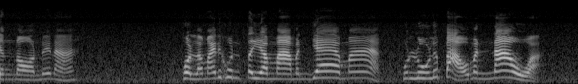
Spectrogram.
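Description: No technical faults can be heard in the speech, and the only other sound is the room's own background noise, sitting about 26 dB below the voice.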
